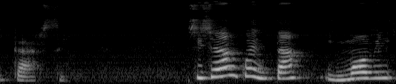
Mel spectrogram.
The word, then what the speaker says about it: cárcel: Cuando es una palabra grave o paroxítona, cuando la mayor fuerza de voz recae en la penúltima sílaba. Tenemos el caso de inmóvil y cárcel.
